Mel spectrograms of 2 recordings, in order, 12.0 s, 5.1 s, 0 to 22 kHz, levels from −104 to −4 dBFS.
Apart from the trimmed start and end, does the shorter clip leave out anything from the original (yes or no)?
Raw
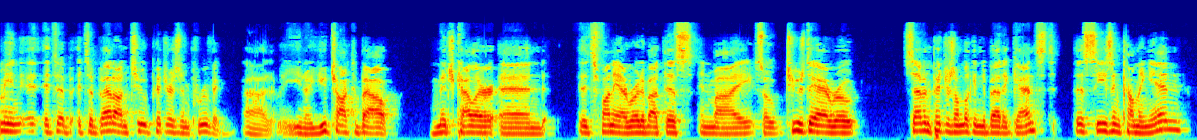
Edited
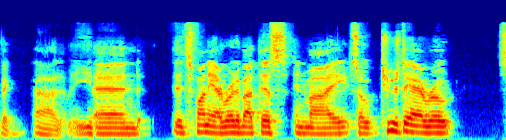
yes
